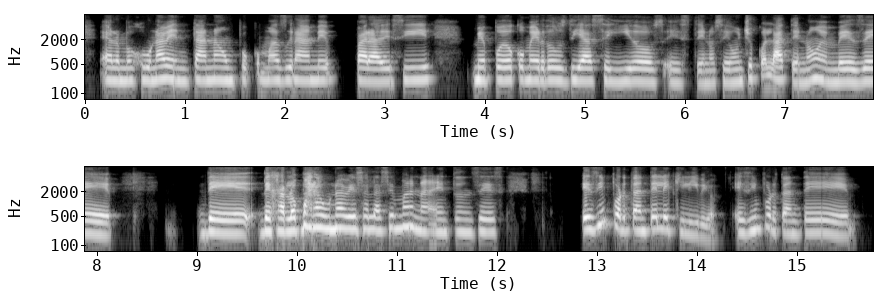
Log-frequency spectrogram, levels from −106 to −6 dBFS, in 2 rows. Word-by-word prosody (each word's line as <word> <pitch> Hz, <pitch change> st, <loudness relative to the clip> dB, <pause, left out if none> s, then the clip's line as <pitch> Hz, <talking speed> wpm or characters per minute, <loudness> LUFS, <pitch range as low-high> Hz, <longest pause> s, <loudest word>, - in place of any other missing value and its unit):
a 210 Hz, -, 0 dB
lo 205 Hz, -, -1 dB
mejor, 205 Hz, +1 st, -4 dB
una 215 Hz, +2 st, +3 dB
ventana 210 Hz, -1 st, 0 dB
un 205 Hz, 0 st, -3 dB
poco 205 Hz, -1 st, -11 dB
más 210 Hz, 0 st, -4 dB
grande 210 Hz, +1 st, -2 dB, 0.2 s
para 200 Hz, -2 st, +5 dB
decir, 210 Hz, +3 st, -4 dB, 0.3 s
me 215 Hz, -1 st, 0 dB
puedo 210 Hz, 0 st, 0 dB
comer 210 Hz, -1 st, 0 dB
2 205 Hz, -1 st, -2 dB
días 205 Hz, -1 st, +2 dB
seguidos, 195 Hz, -1 st, -3 dB
este, 180 Hz, -1 st, -9 dB
no 175 Hz, 0 st, -10 dB
sé, 185 Hz, 0 st, -6 dB
un 190 Hz, +1 st, -5 dB
chocolate, 215 Hz, -3 st, 0 dB
¿no? 215 Hz, +5 st, -2 dB
En 185 Hz, -2 st, -6 dB
vez 190 Hz, 0 st, 0 dB
de 195 Hz, -2 st, +2 dB, 0.9 s
de 195 Hz, -2 st, +5 dB
dejarlo 225 Hz, +1 st, +5 dB
para 275 Hz, -2 st, +6 dB
una 260 Hz, +1 st, +4 dB
vez 250 Hz, -1 st, +2 dB
a -, -, -2 dB
la 235 Hz, -2 st, 0 dB
semana. 255 Hz, -2 st, -1 dB
Entonces, 210 Hz, 0 st, -6 dB, 0.8 s
es 240 Hz, +1 st, +5 dB
importante 245 Hz, -8 st, +1 dB
el 245 Hz, -, -1 dB
equilibrio, 180 Hz, -11 st, -7 dB
es 205 Hz, 0 st, -6 dB
importante 200 Hz, -7 st, -4 dB
210 Hz, 155 wpm, -19 LUFS, 195-225 Hz, 0.9 s, para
